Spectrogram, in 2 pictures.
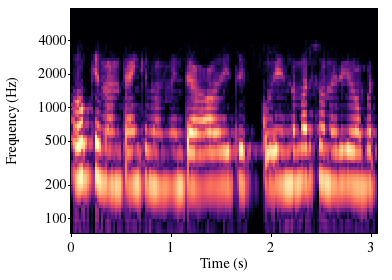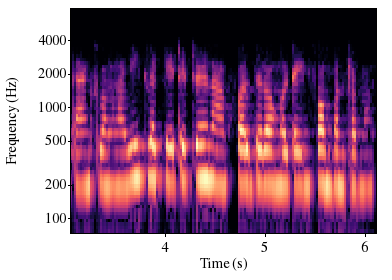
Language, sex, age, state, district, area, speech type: Tamil, female, 18-30, Tamil Nadu, Nagapattinam, rural, conversation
